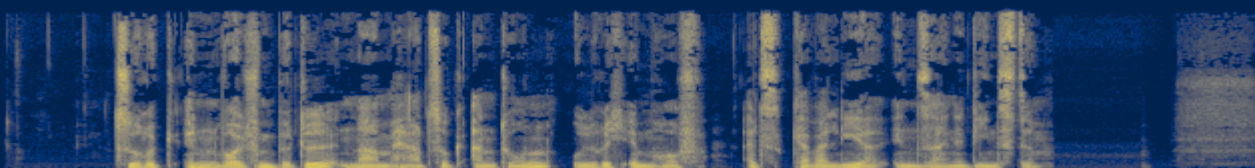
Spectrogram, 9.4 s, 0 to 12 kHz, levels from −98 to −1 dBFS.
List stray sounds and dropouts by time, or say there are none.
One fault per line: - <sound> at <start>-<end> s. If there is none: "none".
none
